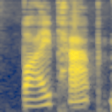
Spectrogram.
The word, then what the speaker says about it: BiPAP: I sleep at night with a BiPAP machine.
